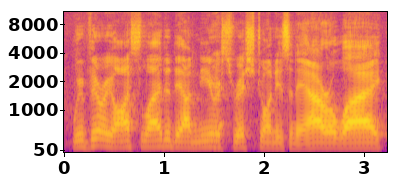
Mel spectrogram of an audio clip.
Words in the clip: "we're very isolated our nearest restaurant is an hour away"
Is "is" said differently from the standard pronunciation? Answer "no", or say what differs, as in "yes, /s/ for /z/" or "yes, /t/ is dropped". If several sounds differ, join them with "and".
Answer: no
